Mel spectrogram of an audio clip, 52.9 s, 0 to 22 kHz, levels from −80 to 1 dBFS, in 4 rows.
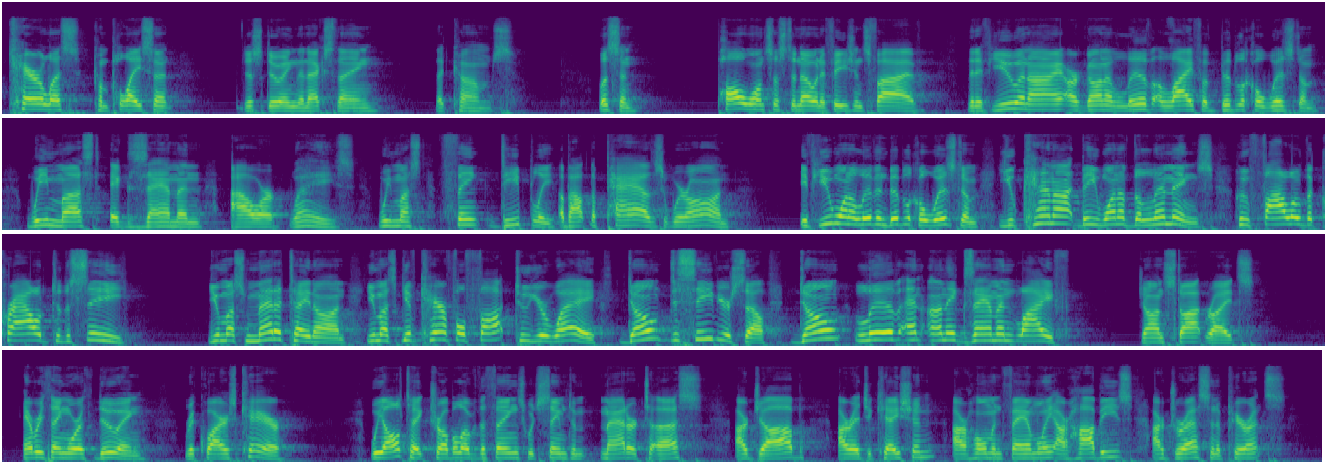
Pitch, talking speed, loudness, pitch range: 165 Hz, 140 wpm, -17 LUFS, 150-200 Hz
